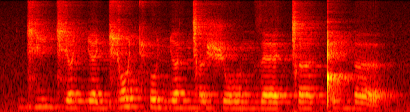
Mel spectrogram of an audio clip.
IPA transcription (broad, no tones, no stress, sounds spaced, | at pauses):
d͡ʑ i d͡ʑ ɜ ɲ ɛ d͡ʑ ɔ cʰ o ɲ ɜ ŋ͡ǀ ə ʃ o n z ɛ ǀ ɜ ǃ i ŋ ɜ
